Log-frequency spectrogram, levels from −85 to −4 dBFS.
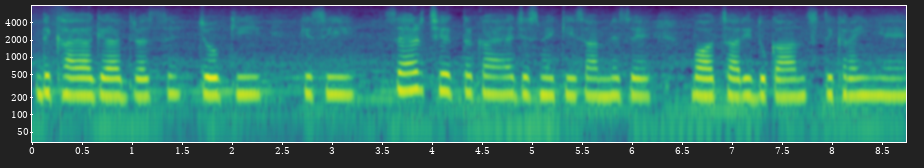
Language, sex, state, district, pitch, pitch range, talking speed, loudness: Hindi, female, Uttar Pradesh, Lucknow, 225 Hz, 215-230 Hz, 135 wpm, -17 LUFS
